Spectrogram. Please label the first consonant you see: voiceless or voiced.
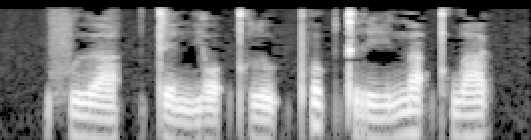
voiceless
